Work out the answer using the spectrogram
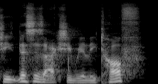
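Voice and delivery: plain

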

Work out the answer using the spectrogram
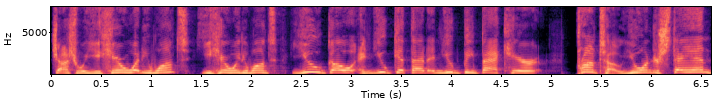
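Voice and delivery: very high, loud yelling. Retelling how a man ordered a little boy around, imitating a man yelling. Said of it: "And he yells at this little boy".

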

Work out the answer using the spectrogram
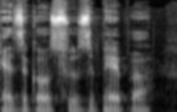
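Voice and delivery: put-on hint of a German accent. Quoting someone's line back to them, slight German accent. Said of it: "You kind of spoke in a German accent there".

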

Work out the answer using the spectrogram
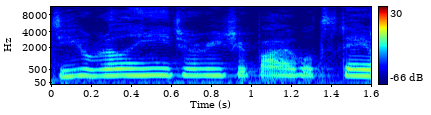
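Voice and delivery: soft, hushed, tempting half-whisper. Retelling how the devil tempts: imitating the devil half-whispering. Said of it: "he's whispering".

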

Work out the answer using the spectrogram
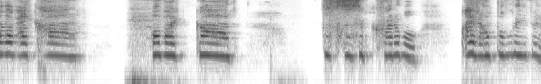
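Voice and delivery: put-on shrill, very high, thrilled shrieking. Tell how a student reacted under the telescope's finder scope, imitating a student screaming. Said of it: "the student starts screaming".

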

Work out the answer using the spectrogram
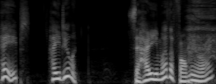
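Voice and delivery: very high, squeaky hero voice pitched way up. Doing an impression of Mark Wahlberg in Planet of the Apes: Mark Wahlberg impression. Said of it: "here's my, um, impression of Mark Wahlberg in Planet of the Apes".

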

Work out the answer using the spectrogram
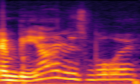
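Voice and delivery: put-on elderly grandmother voice. Pressing someone about a woman's marriage, in an old grandma voice. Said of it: "You sound like a grandma".

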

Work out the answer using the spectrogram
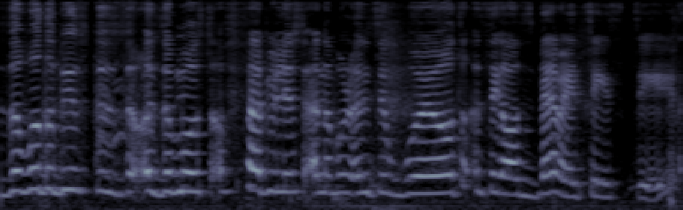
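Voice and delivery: bad, fake French accent. Taking a turn in an accent round, bad French accent. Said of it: "tell me about the French wildebeest".

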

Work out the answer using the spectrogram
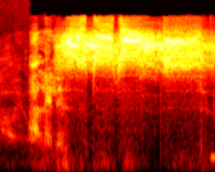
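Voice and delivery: hushed whisper. Showing how the phrase must be said: whispering. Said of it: "You have to whisper it".

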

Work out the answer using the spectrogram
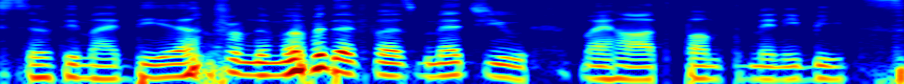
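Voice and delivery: bad, cringeworthy, embarrassing put-on French accent. Retelling how a man on a date spoke to Sophie: embarrassing French accent. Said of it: "does this embarrassing French accent for her".

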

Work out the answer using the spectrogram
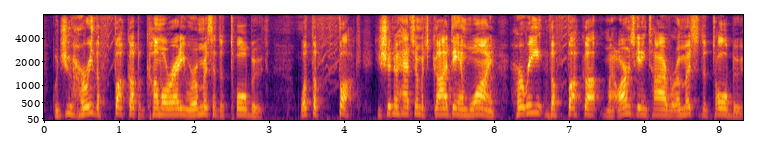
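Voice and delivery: play-acted irate scolding harangue, high-pitched and angry. Retelling how she yelled at him to hurry up before the toll booth, imitating her angry yelling. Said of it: "starts getting angry with me, like yelling at me".

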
